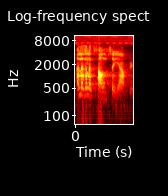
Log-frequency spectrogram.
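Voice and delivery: normal talking voice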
